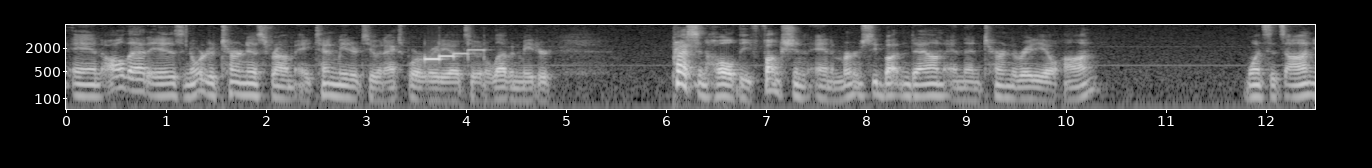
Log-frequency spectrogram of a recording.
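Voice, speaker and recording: A man's voice: fairly low pitch, fairly bright tone, slightly rough. A man hosting a casual product walkthrough, easygoing and thinking aloud as he goes. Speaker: radio reviewer, channel host.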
